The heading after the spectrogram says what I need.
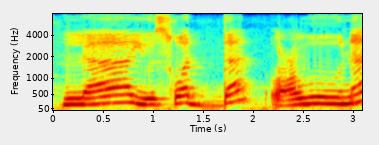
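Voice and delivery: لا یصدعون with the دال held doubled, very slow; doubled dal. Shown as a demonstration. Teacher models the correct shadda for students, slowly. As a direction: lean on the shadda in یصدعون, drawing each vowel out. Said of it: "اس شد کو ضرور آپ نے پڑھنا ہے".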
